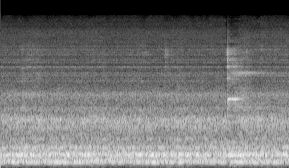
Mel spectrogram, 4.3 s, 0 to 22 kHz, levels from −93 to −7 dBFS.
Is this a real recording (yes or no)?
no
